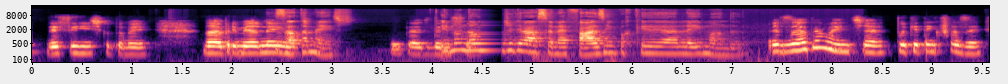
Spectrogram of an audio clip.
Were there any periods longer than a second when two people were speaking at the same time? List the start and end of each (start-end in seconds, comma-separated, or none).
none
